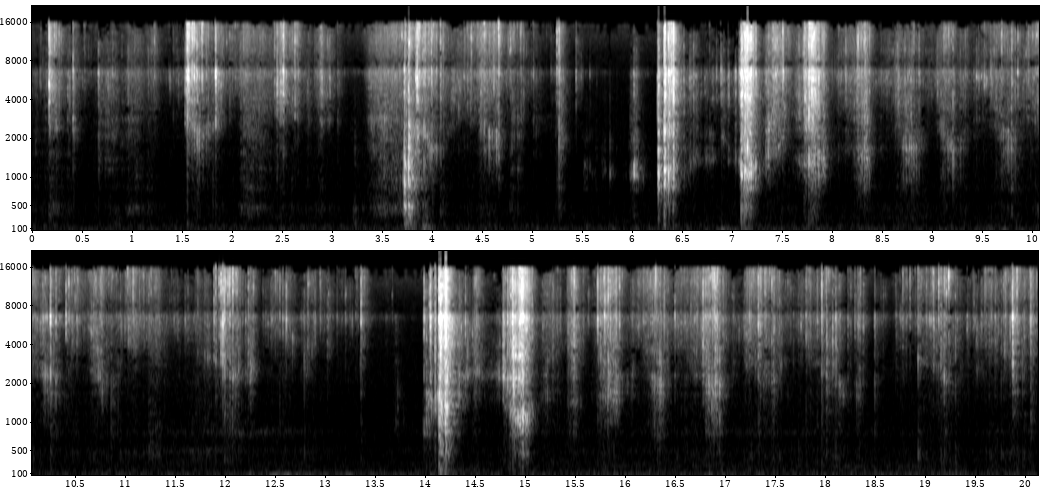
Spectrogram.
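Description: Crunchy dry soap pieces, crushed soap-flower flakes and shavings, crumbled and rubbed between the fingers, giving irregular sharp crackles and crunches. The loudest crunches come about four seconds in, again about six to seven seconds in, and about fourteen to fifteen seconds in.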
